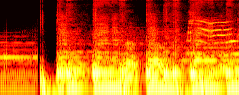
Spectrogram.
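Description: Drawn-out cat meows rise and fall over a dense, steady musical backing, loud, with a brief cut near the start before the sound swells again.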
